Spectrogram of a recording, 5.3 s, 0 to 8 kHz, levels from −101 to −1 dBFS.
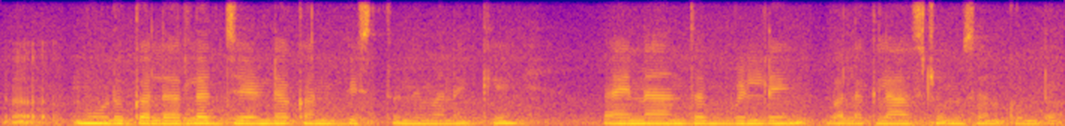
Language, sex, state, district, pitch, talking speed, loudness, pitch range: Telugu, female, Telangana, Karimnagar, 195 Hz, 155 wpm, -16 LUFS, 195-200 Hz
